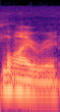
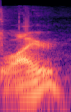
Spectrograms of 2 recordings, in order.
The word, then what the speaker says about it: Lyra: thank you thank you my name is Lyra don't call me Lord please I I hate I hate the word your name is liar lidra would you like me to spell it out for you darling we're gonna get killed Lyra would you like me to spell it out for you boys no worries it is l-y-r-a and this is how you spell my name Lyra yeah thank you you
